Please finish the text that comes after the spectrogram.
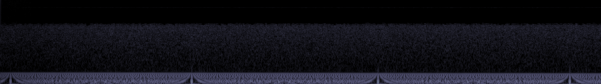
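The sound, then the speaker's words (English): A computer-synthesized rendering of Big Bang sound waves measured by a NASA satellite and shifted far up in frequency to be audible: a deep, steady electronic hum, thick with low tones, that briefly dips about every two seconds, with no voices. “You're hearing uh, frequency shifted sound waves uh, from the Big Bang that were measured uh, by a NASA satellite, moved very far up in frequency so that the human ear can hear them.”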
